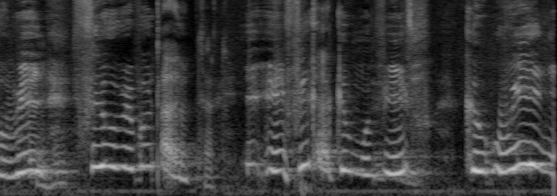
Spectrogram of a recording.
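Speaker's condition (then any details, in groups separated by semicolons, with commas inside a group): Cerebral palsy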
